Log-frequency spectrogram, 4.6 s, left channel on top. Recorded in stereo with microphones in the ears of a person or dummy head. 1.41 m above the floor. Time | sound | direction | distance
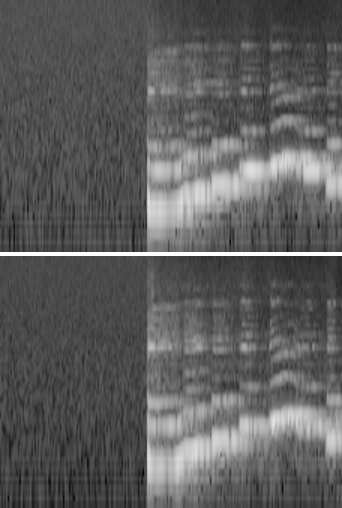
2.0 | singing | 25° right (ahead or behind) | 1.6 m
